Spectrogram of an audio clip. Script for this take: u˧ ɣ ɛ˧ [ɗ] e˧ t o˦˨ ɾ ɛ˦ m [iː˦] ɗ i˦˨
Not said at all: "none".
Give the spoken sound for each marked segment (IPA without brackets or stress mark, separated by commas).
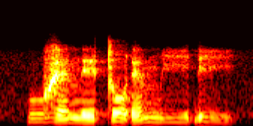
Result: n, iː˧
